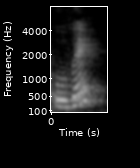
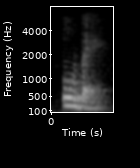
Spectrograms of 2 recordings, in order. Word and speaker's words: uve: The V sometimes is pronounced V or Uve. Technically, the correct way to pronounce it is with a B sound, like almost like a light B. Ube, be.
